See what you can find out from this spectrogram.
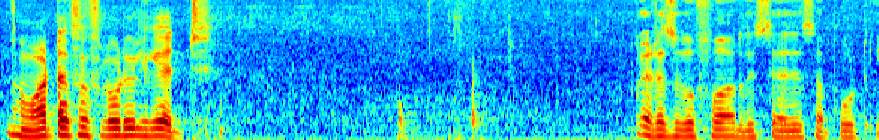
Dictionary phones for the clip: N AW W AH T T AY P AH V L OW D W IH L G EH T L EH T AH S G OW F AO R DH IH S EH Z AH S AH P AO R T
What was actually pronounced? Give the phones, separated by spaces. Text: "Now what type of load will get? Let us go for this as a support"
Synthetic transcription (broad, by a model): N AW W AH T T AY F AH F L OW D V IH L G EH T L EH T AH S G OW F AO R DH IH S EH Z AH S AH P AO R T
